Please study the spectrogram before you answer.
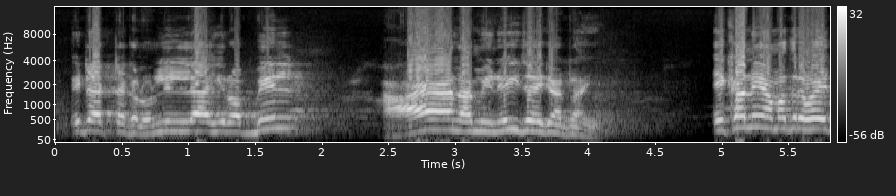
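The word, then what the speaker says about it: العالمين: আমাদেরকে খেয়াল করতে হবে যে কি পড়তেছি আমি আলামিন আলামিন আলামিন আলামিন আলামিন আলামিন এটা হচ্ছে ভুল সঠিকটা কি আলামিন আইন কণ্ঠনাকে চাপ দিয়ে আলোকের মধ্যংশ থেকে উচ্চারণ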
